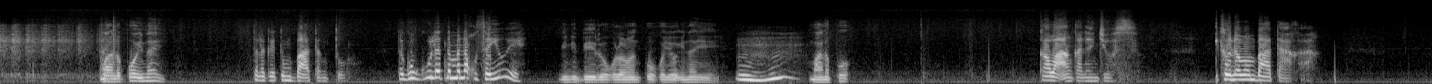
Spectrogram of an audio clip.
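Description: A young man speaks warmly.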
